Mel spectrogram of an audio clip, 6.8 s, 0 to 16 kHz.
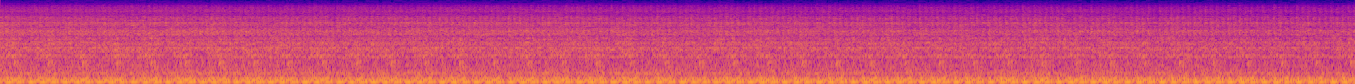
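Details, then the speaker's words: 2013 RAM 2500 6.7L 24-valve Cummins diesel, 90,000 miles, after replacing a turbo whose VGT actuator failed with a BD Diesel Screamer HE300VG turbo and a new exhaust manifold. Steady, even idle clatter with a smooth low drone. Normal idle. "I'll get a quick start up here for you guys so you can hear the 6.7 Cummins run."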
